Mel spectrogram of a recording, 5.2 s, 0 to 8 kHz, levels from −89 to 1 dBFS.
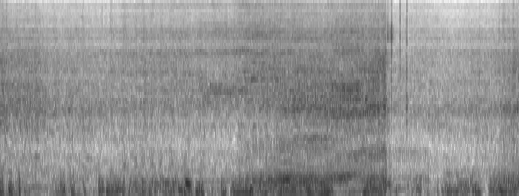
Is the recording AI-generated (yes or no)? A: yes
